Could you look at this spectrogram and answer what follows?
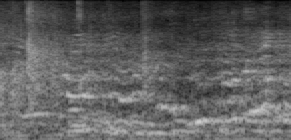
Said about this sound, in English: Right now, for the audience that can't see, she's walking down the middle of the audience. People are just screaming for attention. She hands it off to a young lady with a flower dress. See the applause.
